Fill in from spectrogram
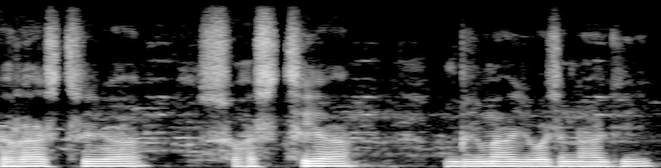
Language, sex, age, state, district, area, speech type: Manipuri, male, 45-60, Manipur, Churachandpur, rural, read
